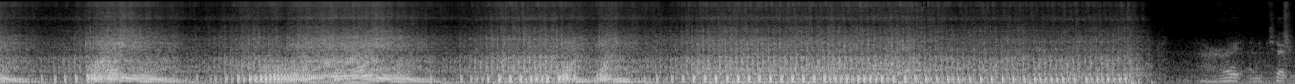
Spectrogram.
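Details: 2018-2025 Yamaha YZ250F/YZ450F after replacing the throttle position sensor: crisp single-cylinder bark rising and falling cleanly through throttle blips, settling to steady idle; runs healthy, TPS fixed the issue.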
